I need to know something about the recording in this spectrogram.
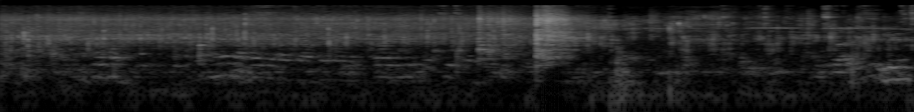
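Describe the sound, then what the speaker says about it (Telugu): Green beans drop into crackling tempering in a pan and get stirred, sizzling and scraping steadily with one sharper burst midway, while someone talks over the cooking. "ఇప్పుడు మనం బీన్స్ వేసేసుకుందాం."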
